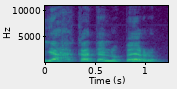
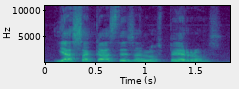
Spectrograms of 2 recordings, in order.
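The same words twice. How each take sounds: First: It is said in the dad's Salvadoran way. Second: It is said in regular standard Spanish.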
